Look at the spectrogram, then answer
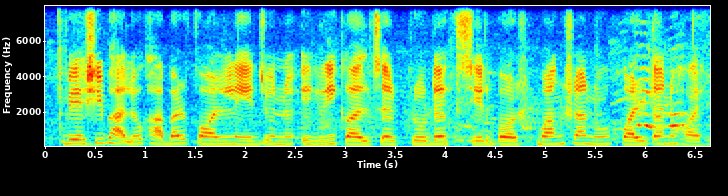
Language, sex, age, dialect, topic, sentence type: Bengali, female, 60-100, Standard Colloquial, agriculture, statement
